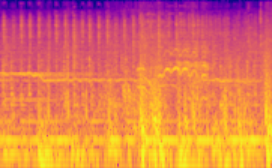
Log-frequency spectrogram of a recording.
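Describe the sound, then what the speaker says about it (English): Horse in the Red Dead Redemption video game neighing and whinnying with clip-clop hooves, a long rising whinny over a steady game score, near and loud, with brief talk. "Vuelve a tu caballo."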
